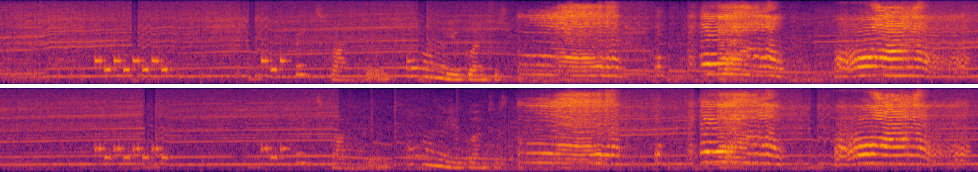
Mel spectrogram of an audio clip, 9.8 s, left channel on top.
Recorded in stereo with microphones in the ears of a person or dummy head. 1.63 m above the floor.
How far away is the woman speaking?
About 1.2 m.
